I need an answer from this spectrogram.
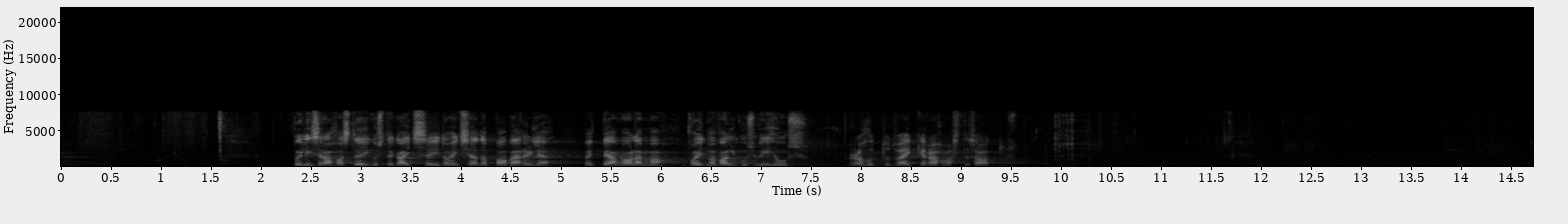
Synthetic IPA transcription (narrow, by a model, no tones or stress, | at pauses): pɤlʲisrɑɦvɑst̪eɤjɡust̪e̞kɑjt̪seejt̪o̞ɦikseɑd̪ɑpɑb̥e̞ɾilevɑjd̪̥̚peɑme̞o̞lemɑto̞jd̪mɑvɑlɡ̥usviɦus | rɤɦut̪ːˑud̪væjkˑe̞ɾʔɑɦvɑst̪e̞sɑːt̪ːˑust̪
